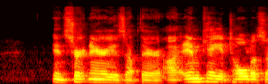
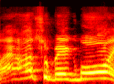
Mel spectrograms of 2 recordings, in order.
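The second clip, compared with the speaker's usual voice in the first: put-on slow, high Southern "That's a big boy"; imitating a friend's Southern drawl; 11 semitones higher, 6 dB louder, slower than usual. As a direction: put on a thick Southern accent, drawn out and louder. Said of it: "a real Southern kind of".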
